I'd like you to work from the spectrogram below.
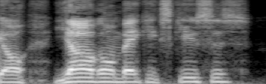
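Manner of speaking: ordinary talk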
